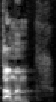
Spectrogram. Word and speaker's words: Thummim: And if you look, um, if you look up what the Urim and the Thummim is, I know it's weird pronunciation there, but it's Urim and Thummim.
